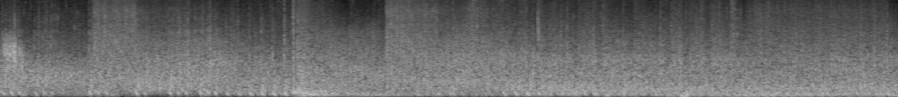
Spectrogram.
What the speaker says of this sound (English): I spotted an enemy machine gunner to your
